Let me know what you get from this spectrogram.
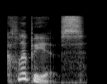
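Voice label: "clypeus", English, British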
